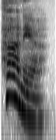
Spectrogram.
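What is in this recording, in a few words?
"hernia", British English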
